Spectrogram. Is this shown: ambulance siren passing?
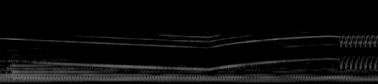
yes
